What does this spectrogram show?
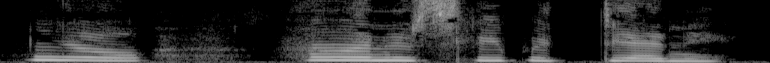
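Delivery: put-on high, small child's voice; little girl. Sarah refusing her brother's offer, high little-girl voice. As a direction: pipe up like a tiny child.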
